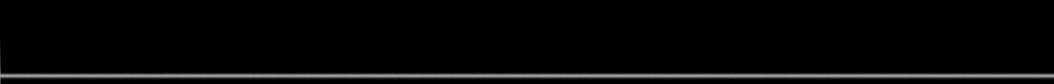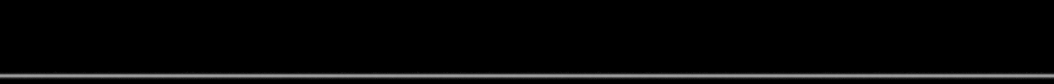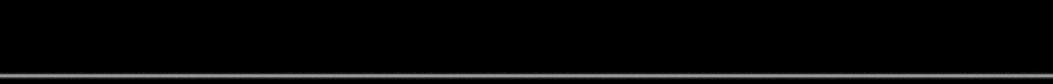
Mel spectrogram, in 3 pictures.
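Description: Broadcast test tone accompanying a PM5544 test card: one steady, unbroken pure tone at a single mid-low pitch.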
